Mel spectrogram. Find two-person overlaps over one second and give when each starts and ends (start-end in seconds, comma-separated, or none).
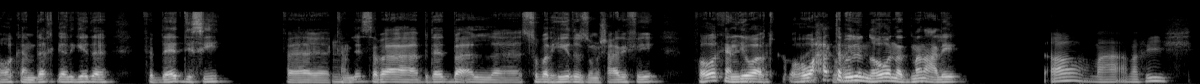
7.4-8.6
